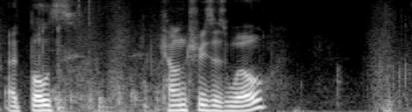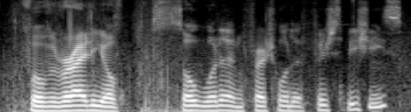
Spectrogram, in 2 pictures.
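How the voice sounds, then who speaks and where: A man in his forties who grew up in Taiwan and Australia, hosting a casual fishing livestream from a boat on a lake in a relaxed, chatty way. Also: mid-range voice, takes it slowly, pauses often, slight background noise. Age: 40s. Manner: relaxed and chatty, with bursts of excitement when a fish bites. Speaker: fishing show host.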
